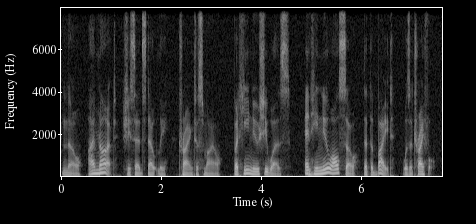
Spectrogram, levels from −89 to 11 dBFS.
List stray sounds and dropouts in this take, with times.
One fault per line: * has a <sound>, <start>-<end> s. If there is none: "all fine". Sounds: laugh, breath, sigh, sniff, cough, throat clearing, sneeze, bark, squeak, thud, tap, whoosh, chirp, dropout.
all fine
